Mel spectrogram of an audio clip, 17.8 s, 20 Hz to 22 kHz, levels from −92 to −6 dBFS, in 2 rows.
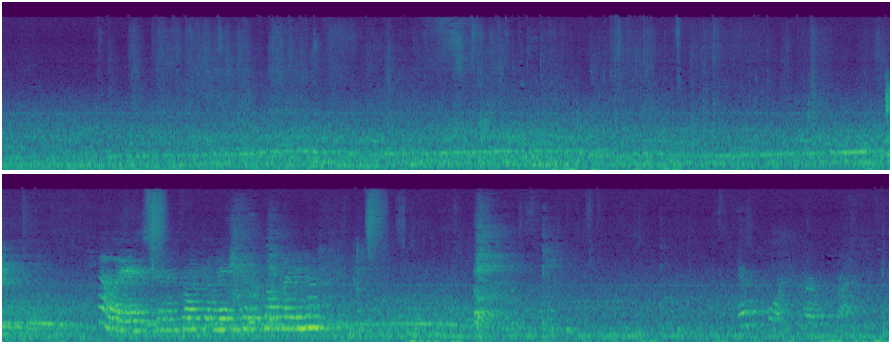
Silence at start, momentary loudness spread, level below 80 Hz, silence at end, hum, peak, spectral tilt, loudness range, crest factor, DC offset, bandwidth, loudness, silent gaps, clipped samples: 0 s; 13 LU; -50 dBFS; 0 s; none; -14 dBFS; -5.5 dB/octave; 10 LU; 20 dB; under 0.1%; 17 kHz; -34 LUFS; none; under 0.1%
